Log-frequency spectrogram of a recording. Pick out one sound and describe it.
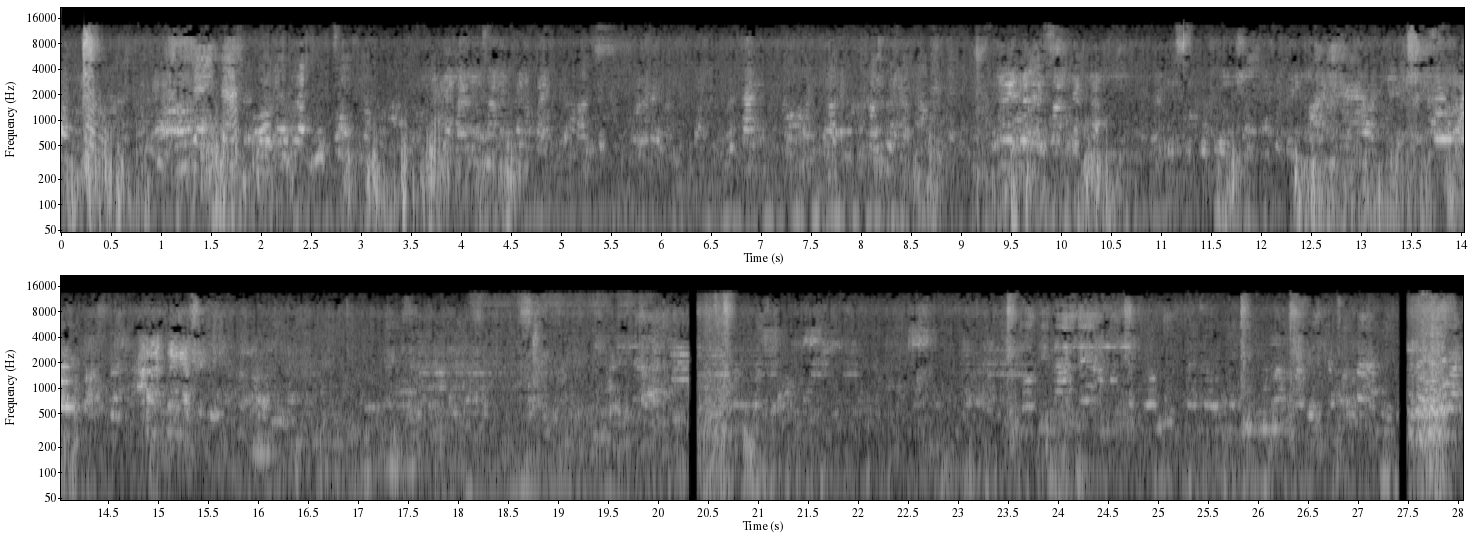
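A crowd of men and women chatter nearby in a busy, echoing room.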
